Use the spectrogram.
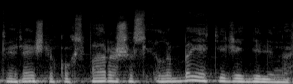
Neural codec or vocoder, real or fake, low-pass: none; real; 14.4 kHz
